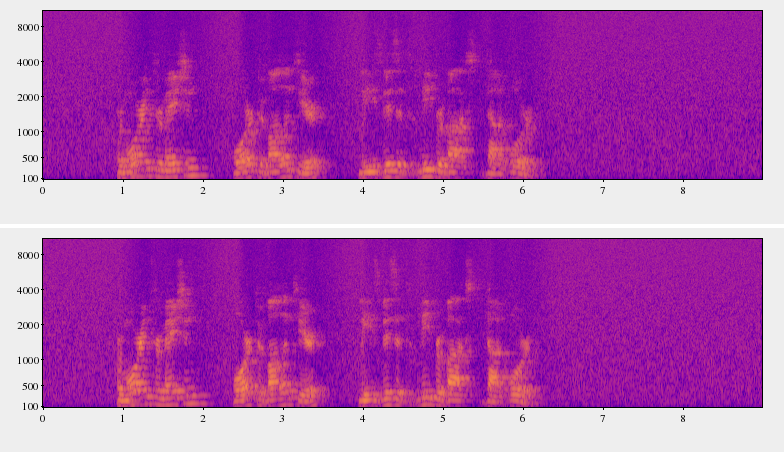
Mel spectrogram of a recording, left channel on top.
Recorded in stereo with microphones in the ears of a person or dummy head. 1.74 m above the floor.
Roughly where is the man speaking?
Right.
